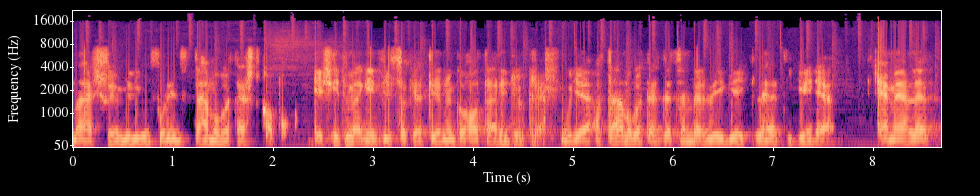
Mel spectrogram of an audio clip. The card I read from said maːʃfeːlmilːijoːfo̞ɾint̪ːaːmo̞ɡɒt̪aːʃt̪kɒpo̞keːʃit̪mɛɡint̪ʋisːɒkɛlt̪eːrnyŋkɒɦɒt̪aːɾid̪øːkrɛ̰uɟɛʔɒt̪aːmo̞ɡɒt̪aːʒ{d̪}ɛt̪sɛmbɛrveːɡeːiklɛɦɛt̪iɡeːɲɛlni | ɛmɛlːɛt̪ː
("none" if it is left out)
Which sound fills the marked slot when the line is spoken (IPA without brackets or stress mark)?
d̪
